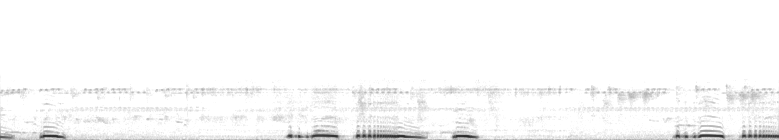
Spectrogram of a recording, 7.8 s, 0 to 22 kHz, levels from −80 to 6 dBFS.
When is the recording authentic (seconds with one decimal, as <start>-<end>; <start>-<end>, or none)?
0.0-2.0; 3.5-4.2; 5.7-7.8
